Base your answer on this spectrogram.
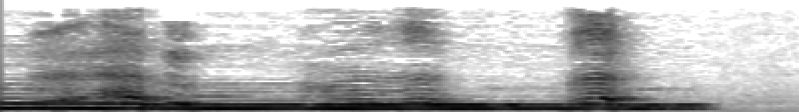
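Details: Domestic dog joining in with a lullaby, holding one long, even howl that dips slightly early on and then fades out, while intermittent breathy vocal or musical bursts sound over it.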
